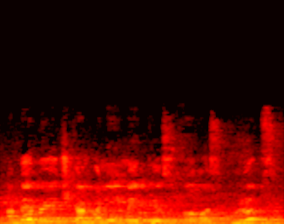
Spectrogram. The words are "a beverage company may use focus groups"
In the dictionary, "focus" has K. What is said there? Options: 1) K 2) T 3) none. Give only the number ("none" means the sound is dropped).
3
